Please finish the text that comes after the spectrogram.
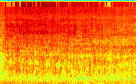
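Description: Steady broadband rush of a waterfall swollen with rain, a loud continuous roar of flowing water close by with no breaks and no voices.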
